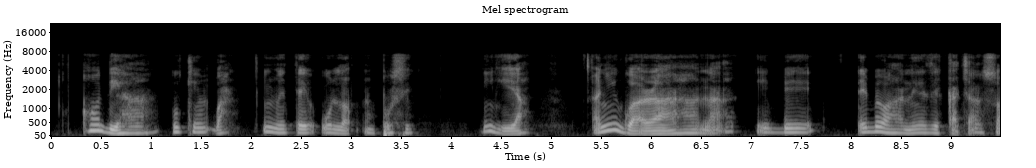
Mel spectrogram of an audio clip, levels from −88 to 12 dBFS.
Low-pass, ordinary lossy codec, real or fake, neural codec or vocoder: 7.2 kHz; none; fake; codec, 16 kHz, 4 kbps, FreqCodec, larger model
